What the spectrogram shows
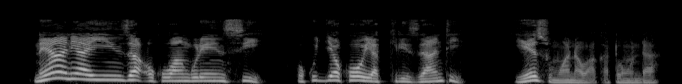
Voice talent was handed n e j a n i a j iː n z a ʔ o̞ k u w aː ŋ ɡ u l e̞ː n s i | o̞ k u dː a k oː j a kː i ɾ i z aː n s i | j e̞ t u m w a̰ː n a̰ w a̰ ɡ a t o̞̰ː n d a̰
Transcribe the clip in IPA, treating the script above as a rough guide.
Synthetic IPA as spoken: n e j a n i a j iː n z a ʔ o̞ k u w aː ŋ ɡ u l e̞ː n s i | o̞ k u ɟː a k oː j a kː i ɾ i z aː n t i | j e̞ s u m w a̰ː n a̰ w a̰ k a t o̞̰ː n d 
